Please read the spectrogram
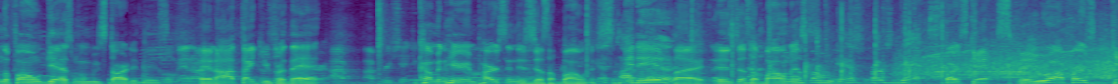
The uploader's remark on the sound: On today's show, we live at Panther Creek Brew's.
